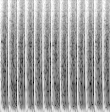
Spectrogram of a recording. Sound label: loop nshk bass, guns tanks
